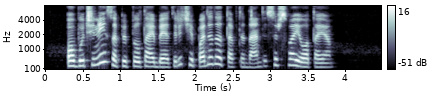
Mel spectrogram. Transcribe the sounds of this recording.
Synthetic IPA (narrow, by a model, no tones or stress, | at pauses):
oːbʊt͡ʃʲɪnʲɛɪsɐpʲɪpʲɪlˠt̪ɐɪbʲeɐt̪ʲɾʲɪt͡ʃʲɛɪpɑd̪ʲɛd̪ɐt̪ɐpʲt̪ʲɪd̪ɐˑnʲt̪ʲɪsɪʃsʋɐjoːt̪oːjɛ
